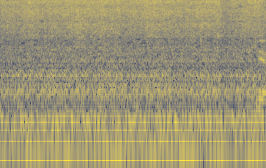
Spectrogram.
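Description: Steady low drone of a ship's engine running while the vessel is under way, with an even hiss of wind and sea over it.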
